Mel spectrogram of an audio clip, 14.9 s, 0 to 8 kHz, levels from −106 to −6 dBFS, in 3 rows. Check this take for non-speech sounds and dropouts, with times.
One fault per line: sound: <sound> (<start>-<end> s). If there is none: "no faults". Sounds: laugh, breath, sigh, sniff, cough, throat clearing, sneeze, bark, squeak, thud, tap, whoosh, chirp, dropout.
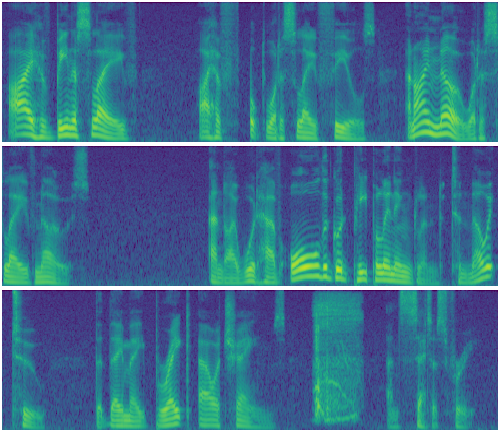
sound: dropout (2.4-2.5 s)
sound: sniff (13.0-13.6 s)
